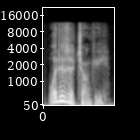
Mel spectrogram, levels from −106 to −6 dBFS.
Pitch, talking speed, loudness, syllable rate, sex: 125 Hz, 225 wpm, -16 LUFS, 5.7 syllables/s, male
